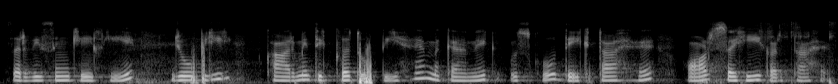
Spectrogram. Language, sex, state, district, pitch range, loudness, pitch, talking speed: Hindi, female, Uttar Pradesh, Jyotiba Phule Nagar, 180-210 Hz, -23 LUFS, 190 Hz, 130 wpm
